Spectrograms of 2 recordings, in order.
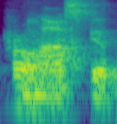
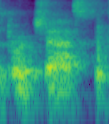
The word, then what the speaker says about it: Prohaska: Prohaska, but everyone says Prochaska, so you feel free to say whatever.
